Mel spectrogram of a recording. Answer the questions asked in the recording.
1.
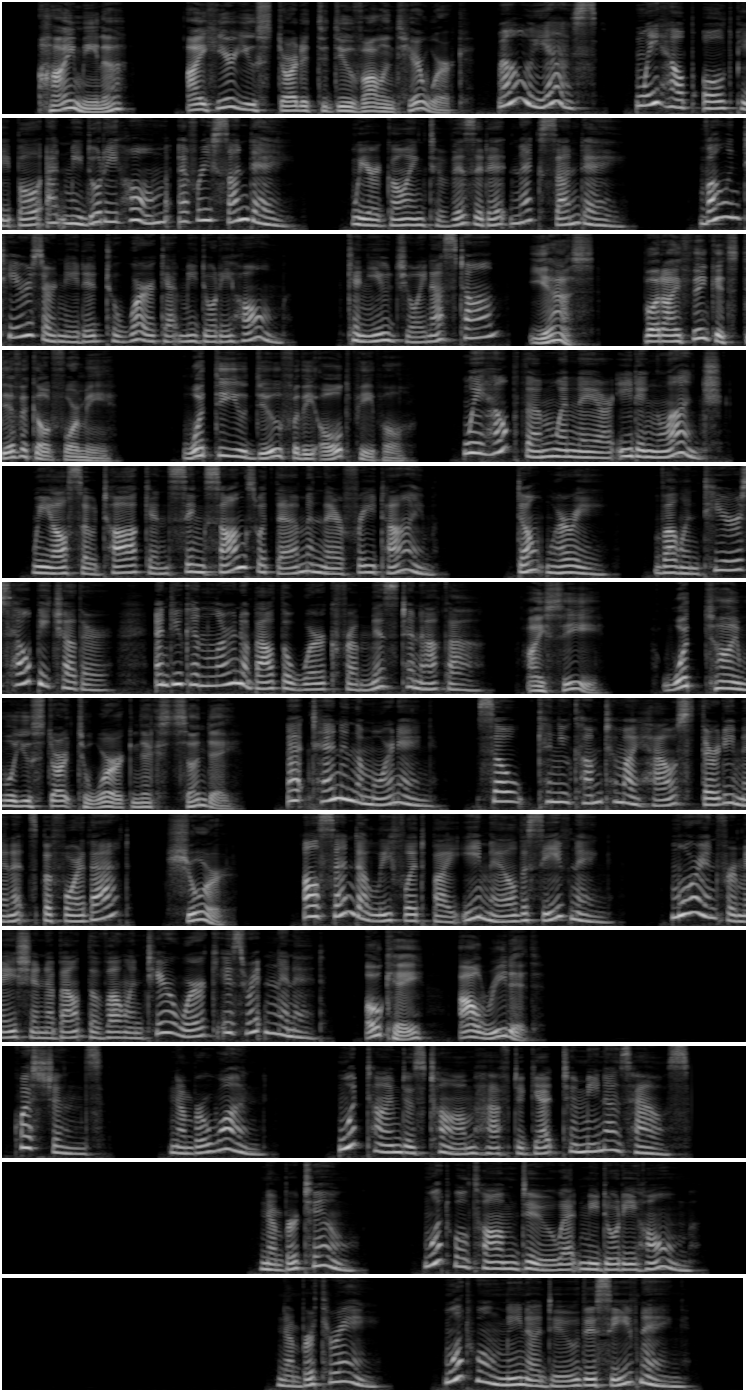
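At 9:30 in the morning.
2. He will help old people eat lunch and talk and sing songs with them.
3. She will send Tom a leaflet by email.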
